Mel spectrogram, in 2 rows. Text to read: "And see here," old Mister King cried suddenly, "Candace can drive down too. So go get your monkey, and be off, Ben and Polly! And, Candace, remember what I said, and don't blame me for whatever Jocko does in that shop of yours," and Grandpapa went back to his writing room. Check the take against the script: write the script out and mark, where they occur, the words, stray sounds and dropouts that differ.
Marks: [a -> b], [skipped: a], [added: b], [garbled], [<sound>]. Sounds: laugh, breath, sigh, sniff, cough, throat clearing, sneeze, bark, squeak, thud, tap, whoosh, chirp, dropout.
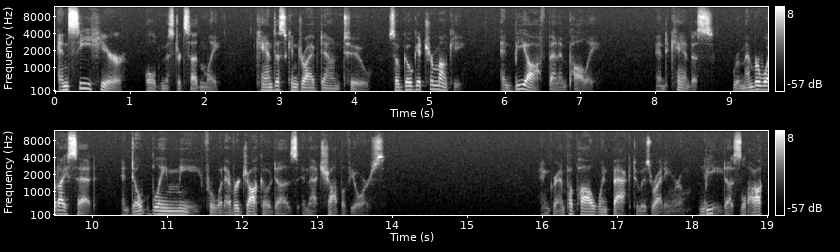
"And see here," old Mister [skipped: King cried] suddenly, "Candace can drive down too. So go get your monkey, and be off, Ben and Polly! And, Candace, remember what I said, and don't blame me for whatever Jocko does in that shop of yours," and Grandpapa went back to his writing room. [garbled]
